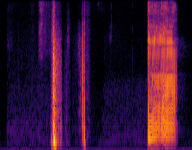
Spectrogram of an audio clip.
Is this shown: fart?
yes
